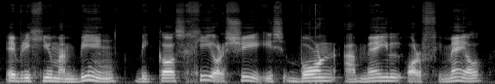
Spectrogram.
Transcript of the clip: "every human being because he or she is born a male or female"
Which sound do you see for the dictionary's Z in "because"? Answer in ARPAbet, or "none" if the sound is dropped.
S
